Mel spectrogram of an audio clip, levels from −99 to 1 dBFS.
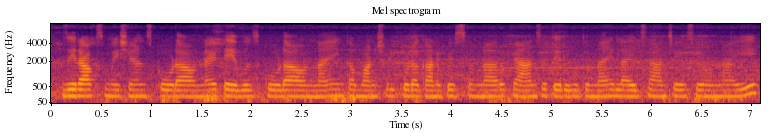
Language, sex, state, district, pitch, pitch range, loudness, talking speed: Telugu, female, Andhra Pradesh, Srikakulam, 195 Hz, 190-200 Hz, -23 LUFS, 145 wpm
